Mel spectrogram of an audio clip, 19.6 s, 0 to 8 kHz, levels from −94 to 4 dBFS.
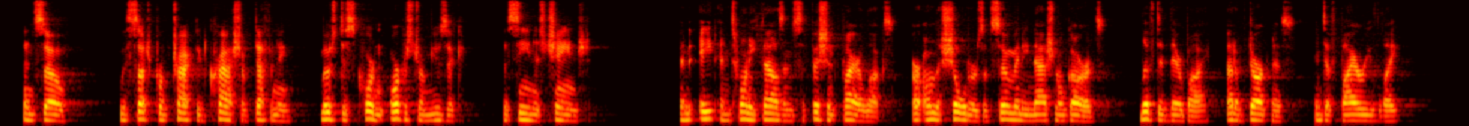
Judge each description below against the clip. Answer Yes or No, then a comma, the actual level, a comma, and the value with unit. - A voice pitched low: No, medium, 145 Hz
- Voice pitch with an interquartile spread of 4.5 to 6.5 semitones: No, average, 2.9 semitones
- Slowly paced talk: Yes, slow, 125 wpm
